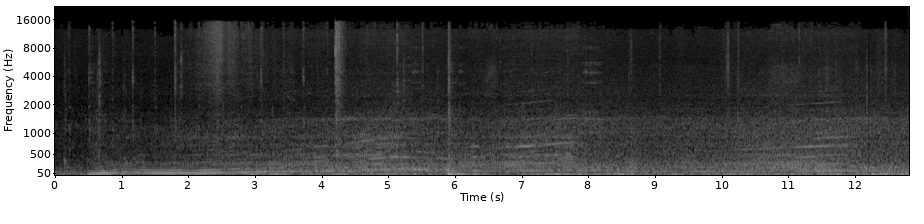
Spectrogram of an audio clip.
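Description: A 2002–2006 MINI Cooper S with a freshly replaced clutch revs steadily while driving, its mid-pitched engine loud and continuous for the whole stretch, with a brief surge partway through and road noise underneath.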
